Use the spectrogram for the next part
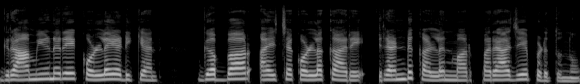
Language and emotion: Malayalam, neutral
